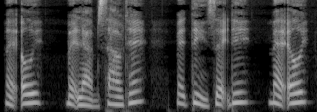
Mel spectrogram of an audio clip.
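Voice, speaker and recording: A woman's voice: medium pitch, measured pace, dark tone, dry recording, studio quality, lightly acted. A woman voicing a distraught young daughter who speaks in a tearful, pleading way.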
